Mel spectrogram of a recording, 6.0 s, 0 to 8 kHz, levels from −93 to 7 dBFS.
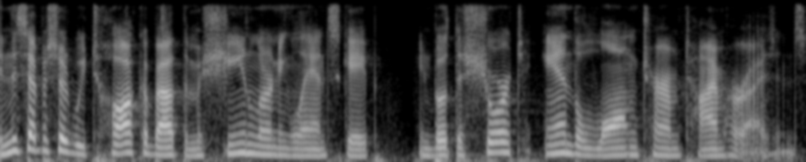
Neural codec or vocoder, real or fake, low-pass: vocoder, 22.05 kHz, 80 mel bands, WaveNeXt; fake; 7.2 kHz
